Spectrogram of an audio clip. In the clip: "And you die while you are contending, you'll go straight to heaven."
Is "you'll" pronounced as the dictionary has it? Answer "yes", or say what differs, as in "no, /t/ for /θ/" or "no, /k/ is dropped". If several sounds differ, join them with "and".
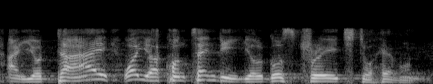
yes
